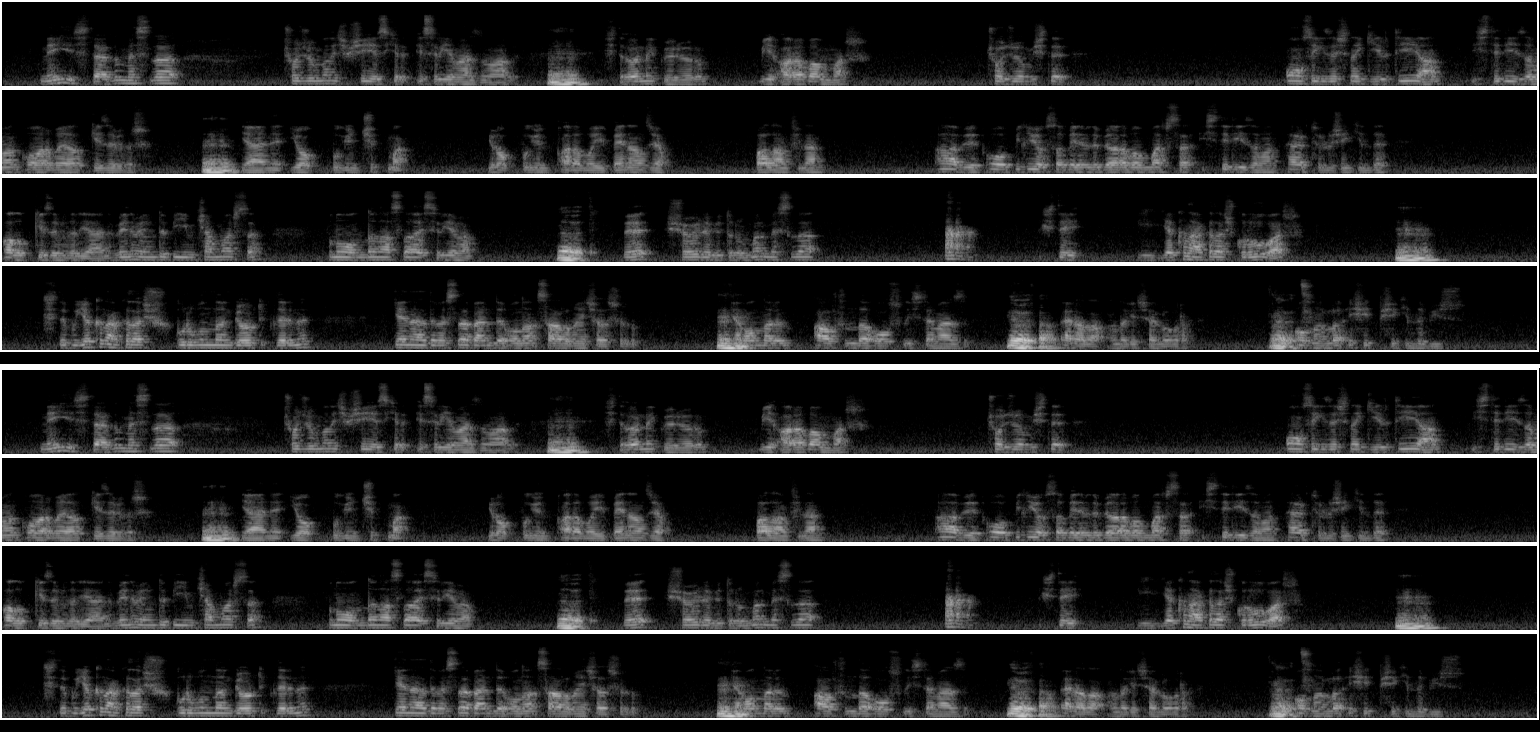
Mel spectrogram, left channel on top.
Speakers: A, on the left (about 25°); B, on the right (about 35°).
A: Neyi isterdim? Mesela çocuğumdan hiçbir şeyi esker, esirgemezdim abi.
B: Hı hı.
A: İşte örnek veriyorum. Bir arabam var. Çocuğum işte 18 yaşına girdiği an istediği zaman o arabayı alıp gezebilir.
B: Hı hı.
A: Yani yok bugün çıkma, yok bugün arabayı ben alacağım falan filan. Abi o biliyorsa benim de bir arabam varsa istediği zaman her türlü şekilde alıp gezebilir yani. Benim elimde bir imkan varsa bunu ondan asla esirgemem.
B: Evet.
A: Ve şöyle bir durum var. Mesela <clears throat> işte e, yakın arkadaş grubu var.
B: Hı hı.
A: İşte bu yakın arkadaş grubundan gördüklerini Genelde mesela ben de ona sağlamaya çalışırdım.
B: Hı hı.
A: Ya onların altında olsun istemezdim.
B: Evet abi.
A: Her alanda geçerli olarak.
B: Evet.
A: Onlarla eşit bir şekilde büyüsün.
